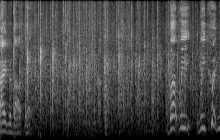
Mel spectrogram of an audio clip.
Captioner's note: audience clapping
